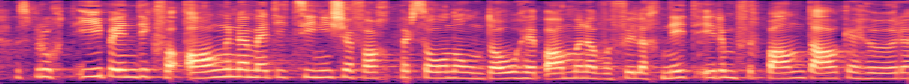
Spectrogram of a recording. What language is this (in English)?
Swiss German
